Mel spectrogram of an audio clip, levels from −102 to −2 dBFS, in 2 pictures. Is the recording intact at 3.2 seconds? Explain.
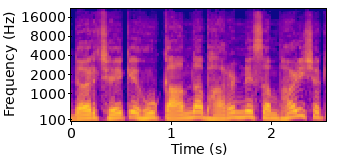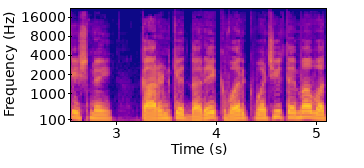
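Yes, the audio is intact at 3.2 seconds, with no dropout, click, distortion or other fault at that moment.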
